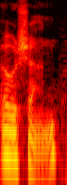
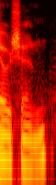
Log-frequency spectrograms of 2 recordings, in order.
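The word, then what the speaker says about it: Oshon: ocean motion okay so it's pronounced ocean which is weird because he's not the god of the ocean but but it's pronounced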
